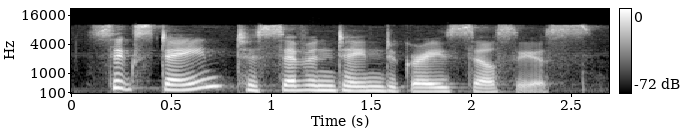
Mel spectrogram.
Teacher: notice that the two is unstressed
